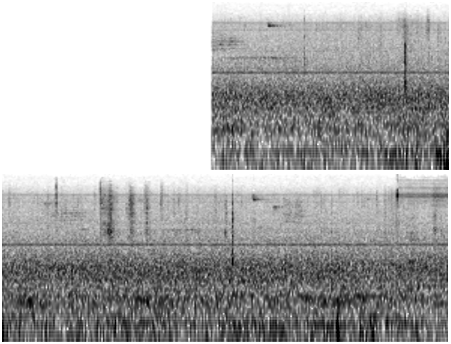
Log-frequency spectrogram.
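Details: Nearly three seconds of silence, then steady outdoor rumble with a few faint clicks and taps, with no animal voice.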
